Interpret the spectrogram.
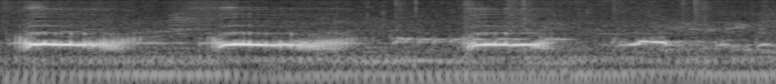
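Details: Zebra dove of the Bangkok type singing to stir breeding condition: sustained, even, ringing coos, each about half a second long, repeated roughly every second, over a steady low hum.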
